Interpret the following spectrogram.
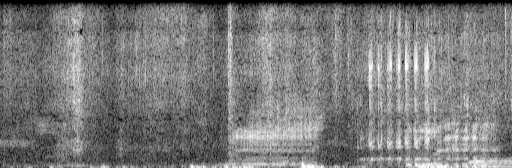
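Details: Goat at barley feeding time bleats twice: a brief tremulous call, then a longer, louder, quavering bleat, with low knocking and shuffling sounds beneath.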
